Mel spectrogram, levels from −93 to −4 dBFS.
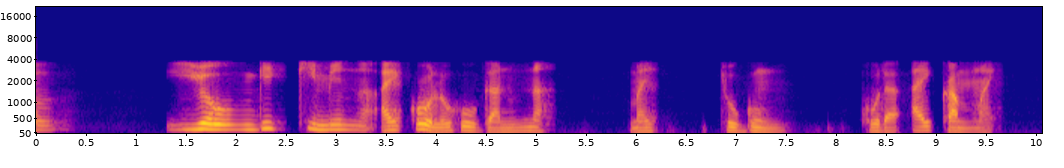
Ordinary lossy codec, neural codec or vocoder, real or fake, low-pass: AAC, 24 kbps; codec, 16 kHz, about 1 kbps, DyCAST, with the encoder's durations; fake; 3.6 kHz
